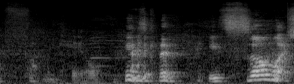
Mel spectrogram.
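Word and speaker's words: Cael: Kale.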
